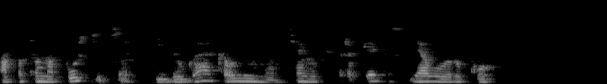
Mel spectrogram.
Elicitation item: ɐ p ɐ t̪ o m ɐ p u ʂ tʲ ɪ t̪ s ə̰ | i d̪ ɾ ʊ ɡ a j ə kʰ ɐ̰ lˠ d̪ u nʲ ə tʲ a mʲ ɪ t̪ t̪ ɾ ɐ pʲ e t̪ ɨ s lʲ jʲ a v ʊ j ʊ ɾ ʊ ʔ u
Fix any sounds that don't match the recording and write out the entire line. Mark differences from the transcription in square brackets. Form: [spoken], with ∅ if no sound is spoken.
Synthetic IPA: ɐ p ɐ t̪ o m ɐ p u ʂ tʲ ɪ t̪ s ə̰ | i d̪ ɾ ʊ ɡ a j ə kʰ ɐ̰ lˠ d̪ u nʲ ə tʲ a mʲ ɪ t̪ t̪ ɾ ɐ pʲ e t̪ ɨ s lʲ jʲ a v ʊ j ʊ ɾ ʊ [k] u

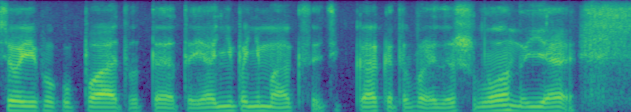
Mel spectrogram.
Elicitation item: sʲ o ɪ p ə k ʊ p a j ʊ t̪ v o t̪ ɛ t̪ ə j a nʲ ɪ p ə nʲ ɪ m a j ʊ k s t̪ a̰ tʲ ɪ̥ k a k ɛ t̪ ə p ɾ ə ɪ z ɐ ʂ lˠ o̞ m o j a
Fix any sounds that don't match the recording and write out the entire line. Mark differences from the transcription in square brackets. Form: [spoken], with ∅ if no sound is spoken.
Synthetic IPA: sʲ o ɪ p ə k ʊ p a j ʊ t̪ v o t̪ ɛ t̪ ə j a nʲ ɪ p ə nʲ ɪ m a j ʊ k s t̪ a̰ tʲ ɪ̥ k a k ɛ t̪ ə p ɾ ə ɪ z ɐ ʂ lˠ o̞ [n] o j a

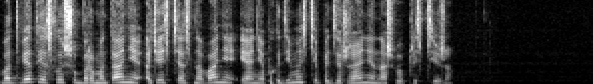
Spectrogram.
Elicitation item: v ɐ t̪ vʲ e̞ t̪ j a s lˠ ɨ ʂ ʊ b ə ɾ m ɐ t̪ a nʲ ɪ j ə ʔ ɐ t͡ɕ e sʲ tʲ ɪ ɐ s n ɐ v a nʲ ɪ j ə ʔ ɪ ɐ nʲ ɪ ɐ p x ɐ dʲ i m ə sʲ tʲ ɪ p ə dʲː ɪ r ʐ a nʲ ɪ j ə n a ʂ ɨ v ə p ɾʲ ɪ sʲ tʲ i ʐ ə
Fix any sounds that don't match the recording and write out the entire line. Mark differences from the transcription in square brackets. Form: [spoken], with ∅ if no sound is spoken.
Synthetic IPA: v ɐ t̪ vʲ e̞ t̪ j a s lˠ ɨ ʂ ʊ b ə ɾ m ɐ t̪ a nʲ ɪ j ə ʔ ɐ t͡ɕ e sʲ tʲ ɪ ɐ s n ɐ v a nʲ ɪ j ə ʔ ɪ ɐ nʲ ɪ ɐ p x ɐ dʲ i m ə sʲ tʲ ɪ p ə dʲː ɪ r ʐ a nʲ ɪ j ə n a ʂ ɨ v ə p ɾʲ ɪ sʲ tʲ i ʐ ə

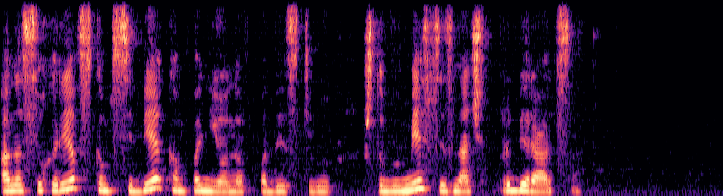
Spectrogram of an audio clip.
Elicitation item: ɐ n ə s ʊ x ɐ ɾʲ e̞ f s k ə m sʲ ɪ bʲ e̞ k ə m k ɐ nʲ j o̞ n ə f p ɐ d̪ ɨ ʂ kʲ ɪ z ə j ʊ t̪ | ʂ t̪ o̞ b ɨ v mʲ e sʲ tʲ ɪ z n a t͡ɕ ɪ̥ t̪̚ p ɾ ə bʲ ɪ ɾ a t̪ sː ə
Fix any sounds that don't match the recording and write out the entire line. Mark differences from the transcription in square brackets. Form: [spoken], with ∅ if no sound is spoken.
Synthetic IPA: ɐ n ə s ʊ x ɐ ɾʲ e̞ f s k ə m sʲ ɪ bʲ e̞ k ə m [p] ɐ nʲ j o̞ n ə f p ɐ d̪ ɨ [s] kʲ ɪ [v] ə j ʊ t̪ | ʂ t̪ o̞ b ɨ v mʲ e sʲ tʲ ɪ z n a t͡ɕ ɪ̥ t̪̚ p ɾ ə bʲ ɪ ɾ a t̪ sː ə

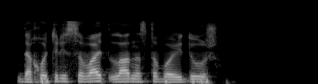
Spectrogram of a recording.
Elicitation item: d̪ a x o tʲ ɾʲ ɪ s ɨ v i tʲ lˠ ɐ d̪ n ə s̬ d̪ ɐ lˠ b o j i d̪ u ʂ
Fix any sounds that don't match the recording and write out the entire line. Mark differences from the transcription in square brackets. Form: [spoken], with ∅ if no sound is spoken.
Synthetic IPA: d̪ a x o tʲ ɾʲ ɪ s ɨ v [a] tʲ lˠ [a] d̪ n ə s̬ [t̪] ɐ [∅] b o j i d̪ u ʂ

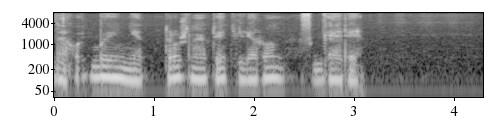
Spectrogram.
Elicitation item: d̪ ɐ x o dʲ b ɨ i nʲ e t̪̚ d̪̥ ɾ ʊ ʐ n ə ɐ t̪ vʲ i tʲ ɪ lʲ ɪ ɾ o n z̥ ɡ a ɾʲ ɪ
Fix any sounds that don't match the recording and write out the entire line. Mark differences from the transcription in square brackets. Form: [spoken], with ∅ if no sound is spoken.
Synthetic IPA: d̪ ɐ x o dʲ b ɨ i nʲ e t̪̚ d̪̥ ɾ [u] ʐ n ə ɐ t̪ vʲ [e] tʲ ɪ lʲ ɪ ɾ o n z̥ ɡ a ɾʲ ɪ

